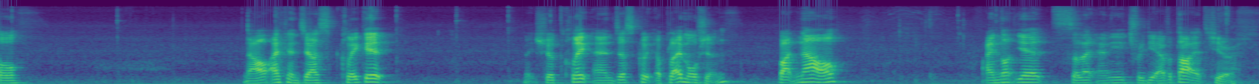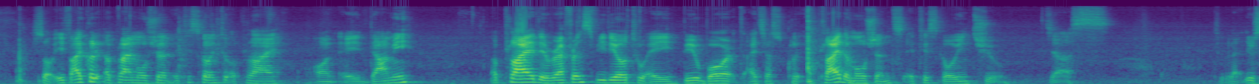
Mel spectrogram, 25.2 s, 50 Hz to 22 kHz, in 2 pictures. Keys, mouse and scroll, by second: 1.2-2.7 drag, 3.4 click, 4.6-5.0 drag, 5.6 click, 9.6-10.0 drag, 18.4 click, 18.9 click.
